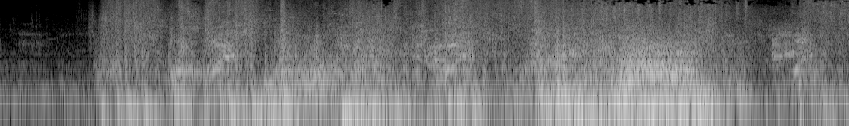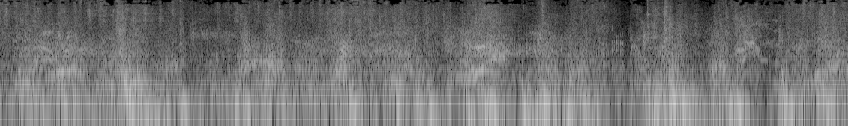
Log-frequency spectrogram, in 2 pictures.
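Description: Game combat sounds crash and clash with spell blasts.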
